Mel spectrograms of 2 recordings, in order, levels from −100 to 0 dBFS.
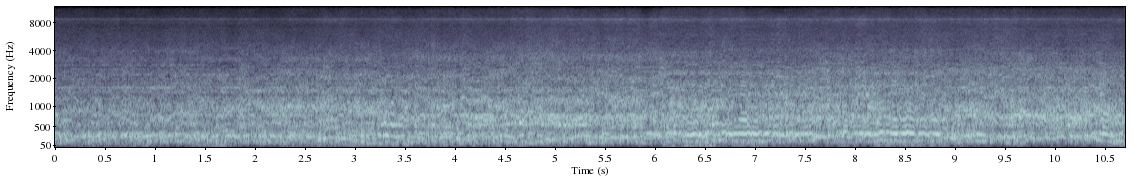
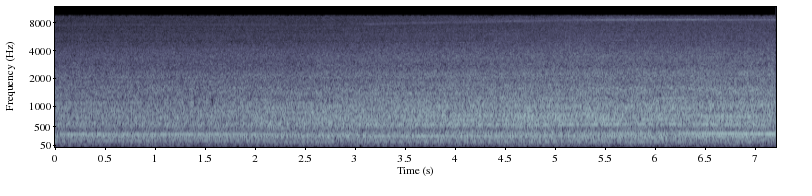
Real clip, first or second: second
